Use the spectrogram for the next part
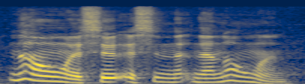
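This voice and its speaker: A man hosting a gaming video, chatting casually with friends and laughing often. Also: brisk. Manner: excitable, laughs often, lively swings in pitch. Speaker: gaming channel host. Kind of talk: casual gameplay chat with friends.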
